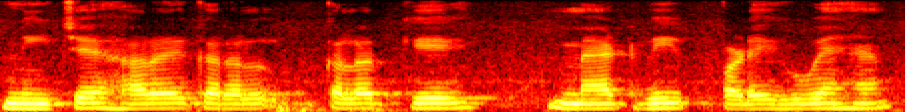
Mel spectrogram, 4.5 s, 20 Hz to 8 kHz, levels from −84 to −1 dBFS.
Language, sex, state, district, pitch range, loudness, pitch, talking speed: Hindi, male, Uttar Pradesh, Lucknow, 125-135 Hz, -15 LUFS, 130 Hz, 130 wpm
